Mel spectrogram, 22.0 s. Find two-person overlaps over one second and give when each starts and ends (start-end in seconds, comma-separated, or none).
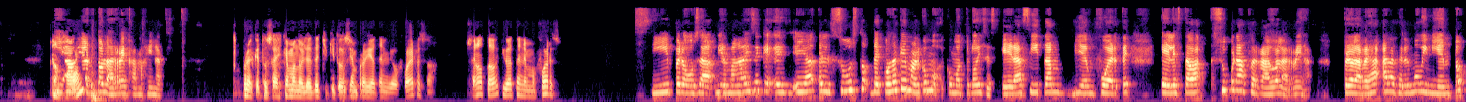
none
